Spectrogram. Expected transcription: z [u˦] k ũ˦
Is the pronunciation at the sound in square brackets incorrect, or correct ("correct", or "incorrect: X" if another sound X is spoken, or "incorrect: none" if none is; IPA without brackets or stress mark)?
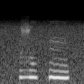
correct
